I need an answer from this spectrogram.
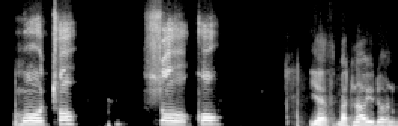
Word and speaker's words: soko: But in Swahili, the first word comes from low intonation. So you say moto, soko, not the other way of moto, soko.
